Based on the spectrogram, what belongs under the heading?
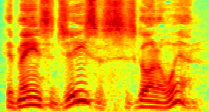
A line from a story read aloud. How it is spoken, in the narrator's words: very quietly, the old man replied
